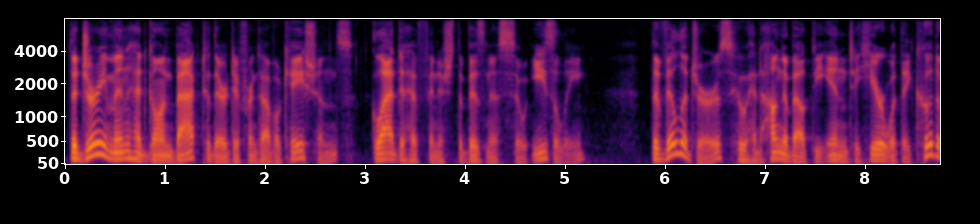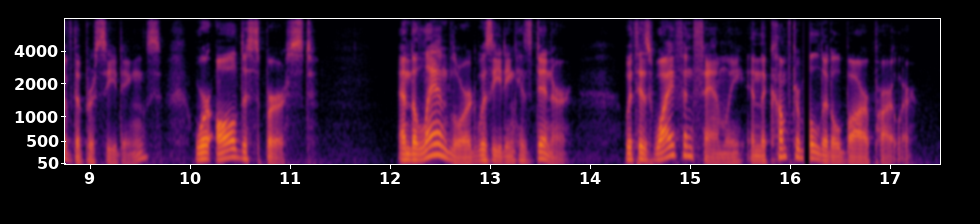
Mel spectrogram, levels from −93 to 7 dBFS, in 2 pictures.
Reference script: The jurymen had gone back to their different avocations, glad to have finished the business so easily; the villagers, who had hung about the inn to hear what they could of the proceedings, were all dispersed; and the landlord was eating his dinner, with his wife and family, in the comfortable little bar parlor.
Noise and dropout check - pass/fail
fail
